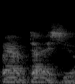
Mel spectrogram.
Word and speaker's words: paradise: Paradise. Surga. Bacanya paradise ya. Ojo paradis ya, paradise.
